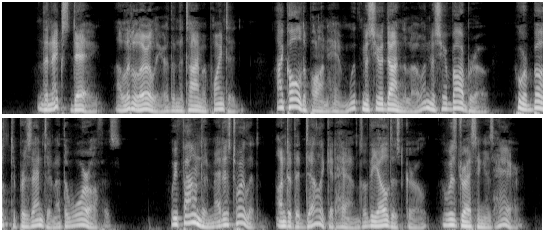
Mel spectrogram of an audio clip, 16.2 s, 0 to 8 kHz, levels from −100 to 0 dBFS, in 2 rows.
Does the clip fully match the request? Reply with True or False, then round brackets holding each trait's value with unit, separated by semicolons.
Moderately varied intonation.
False (7.9 semitones)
